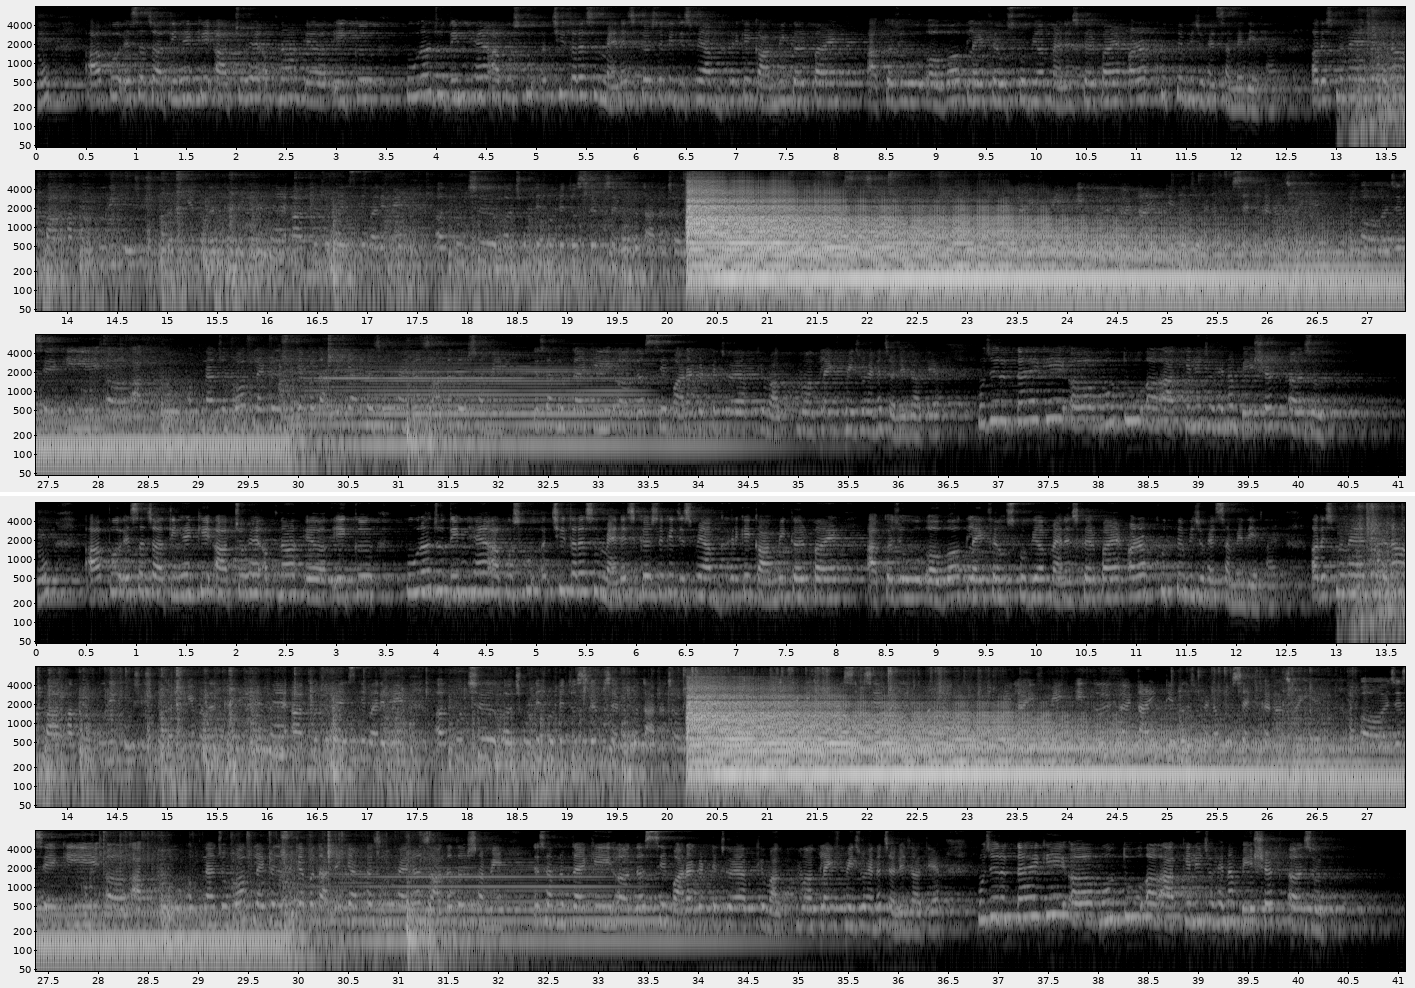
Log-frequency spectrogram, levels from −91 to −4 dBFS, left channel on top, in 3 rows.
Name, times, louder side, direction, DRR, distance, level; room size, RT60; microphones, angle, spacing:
voice 1, 0.0-8.0 8.3-11.1 11.4-40.3, right 3 dB, 35° right, 6 dB, 1.3 m, -46 dB
sound 1, 13.0-27.1 27.8-31.5, right 2 dB, 60° right, 1.2 m, -46 dB
Guitar, 20.2-29.9, left 1 dB, 15° left, 0.5 m, -29 dB
Bowed string instrument, 30.0-35.1, left 2 dB, 70° left, 1.5 m, -47 dB
26.5 x 12.0 x 8.3 m, 2.7 s
head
